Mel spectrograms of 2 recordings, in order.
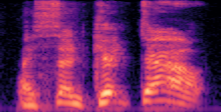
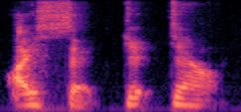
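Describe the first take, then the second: First: Loud, raised-pitch robber's yell; yelled order. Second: Said in the usual way. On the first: Acted. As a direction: yell it as a threat. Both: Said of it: "the overheard man in the mask yelled".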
